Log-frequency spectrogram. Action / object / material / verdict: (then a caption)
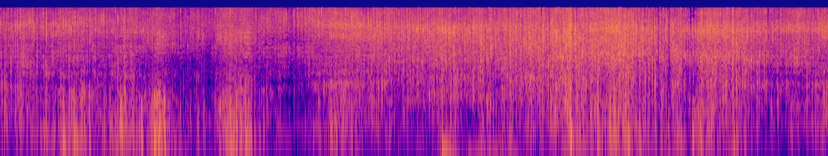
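scrape / thin plastic packaging film / plastic film / none. A thin, crumpled, iridescent holographic plastic packaging sheet is held in both hands and crinkled and squeezed with the fingertips close to the microphone. It makes a dense, bright crackling and rustling with a few louder bursts early on, then settles into a steady crinkle.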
